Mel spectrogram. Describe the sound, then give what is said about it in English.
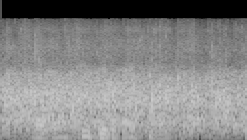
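A crowd claps steadily for the full stretch, a dense, even wash of hands at constant loudness, with a man's voice briefly audible underneath partway through. “And, uh, you want to just thank him with a round of applause?”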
